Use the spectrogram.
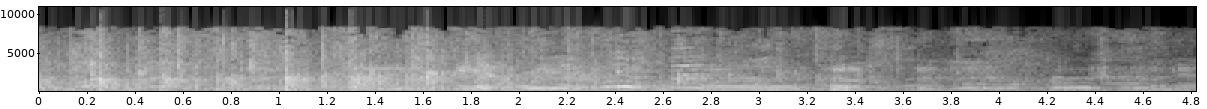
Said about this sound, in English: Bravo, give yourself a hand.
